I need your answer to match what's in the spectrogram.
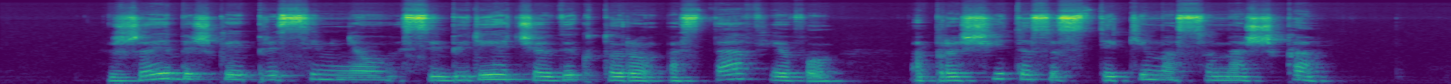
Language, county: Lithuanian, Kaunas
